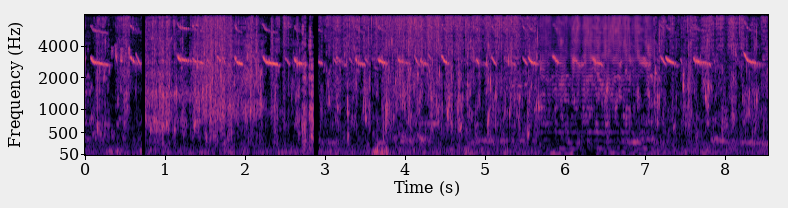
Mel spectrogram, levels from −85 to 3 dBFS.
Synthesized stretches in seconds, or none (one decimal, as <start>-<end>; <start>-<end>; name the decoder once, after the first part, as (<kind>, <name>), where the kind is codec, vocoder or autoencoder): 5.7-7.1 (vocoder, BigVGAN v2)

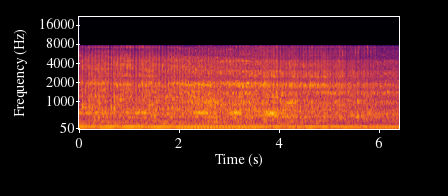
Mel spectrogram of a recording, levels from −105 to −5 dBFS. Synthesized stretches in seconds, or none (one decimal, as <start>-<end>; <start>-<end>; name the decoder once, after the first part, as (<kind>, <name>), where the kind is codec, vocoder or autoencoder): 0.0-2.0 (vocoder, BigVGAN v2); 3.6-5.9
